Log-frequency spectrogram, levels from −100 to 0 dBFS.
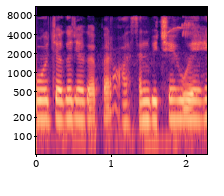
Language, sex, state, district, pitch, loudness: Hindi, female, Chhattisgarh, Raipur, 180 Hz, -16 LUFS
